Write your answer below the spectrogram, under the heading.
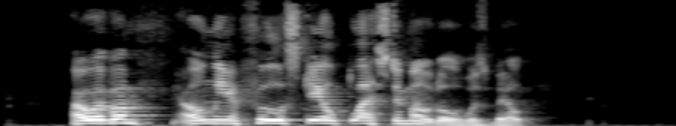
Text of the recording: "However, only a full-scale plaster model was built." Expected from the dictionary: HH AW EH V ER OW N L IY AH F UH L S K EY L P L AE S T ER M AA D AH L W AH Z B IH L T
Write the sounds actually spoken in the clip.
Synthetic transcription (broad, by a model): HH AW EH V ER OW N L IY AH F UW L S K EY L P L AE S T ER M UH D L W AH Z B IH L T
